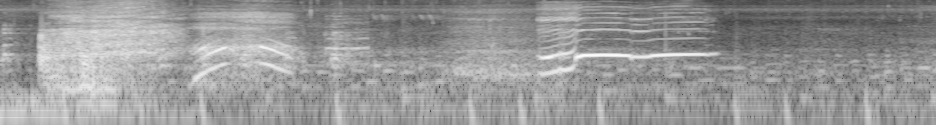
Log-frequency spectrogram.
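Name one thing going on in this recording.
A chicken squawks loudly close by.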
